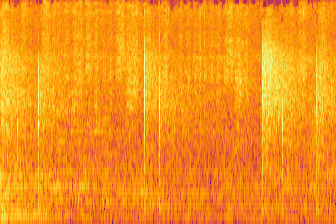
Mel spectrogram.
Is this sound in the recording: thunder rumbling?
no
